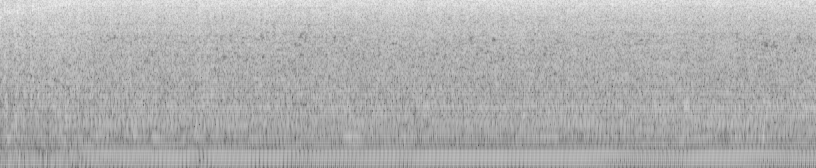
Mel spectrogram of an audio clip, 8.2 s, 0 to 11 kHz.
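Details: 1997 Mastercraft (MTD) 38" lawn tractor, 12.5hp Briggs & Stratton single, parked outside for years, run on choke from a hose fuel reservoir while low on oil: catches quickly into a steady, even thrum; smooth healthy idle, no misses or knocks.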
